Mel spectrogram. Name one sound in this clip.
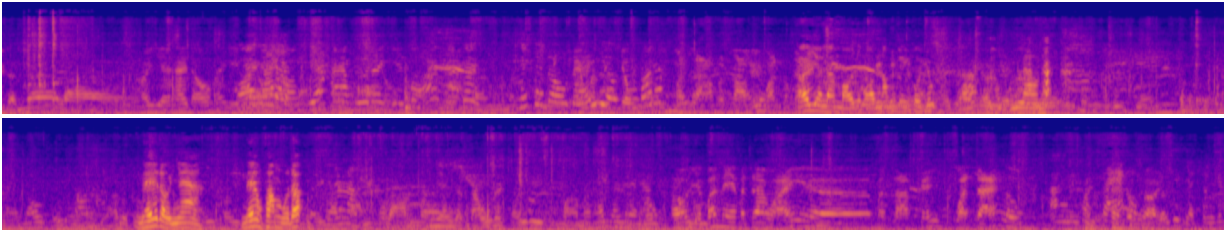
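Several adults talk and call out nearby, outdoors.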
